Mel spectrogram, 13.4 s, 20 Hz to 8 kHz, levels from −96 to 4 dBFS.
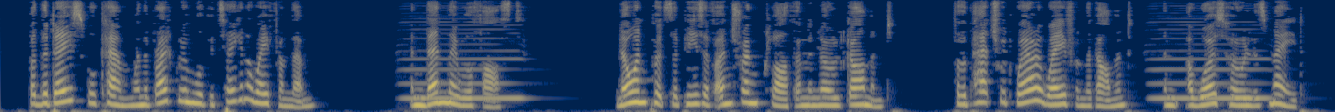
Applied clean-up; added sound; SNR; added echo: classical method log-MMSE.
